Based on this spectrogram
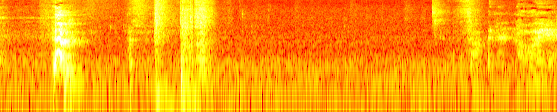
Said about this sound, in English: I really want to do this episode without hiccups.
